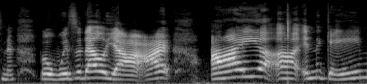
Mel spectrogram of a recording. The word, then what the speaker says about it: Wiš'adel: Oh my god, Wiš'adel. I never know that's actually how you pronounce it, but Wiš'adel, yeah, I in the game, you know how there's the borrowing, like, friends unit thing?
